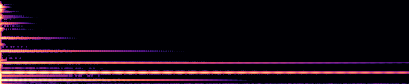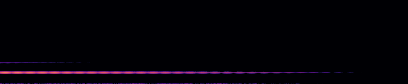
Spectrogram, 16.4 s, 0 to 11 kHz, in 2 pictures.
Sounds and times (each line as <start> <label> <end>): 0.0 tibetan singing bowl 12.9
